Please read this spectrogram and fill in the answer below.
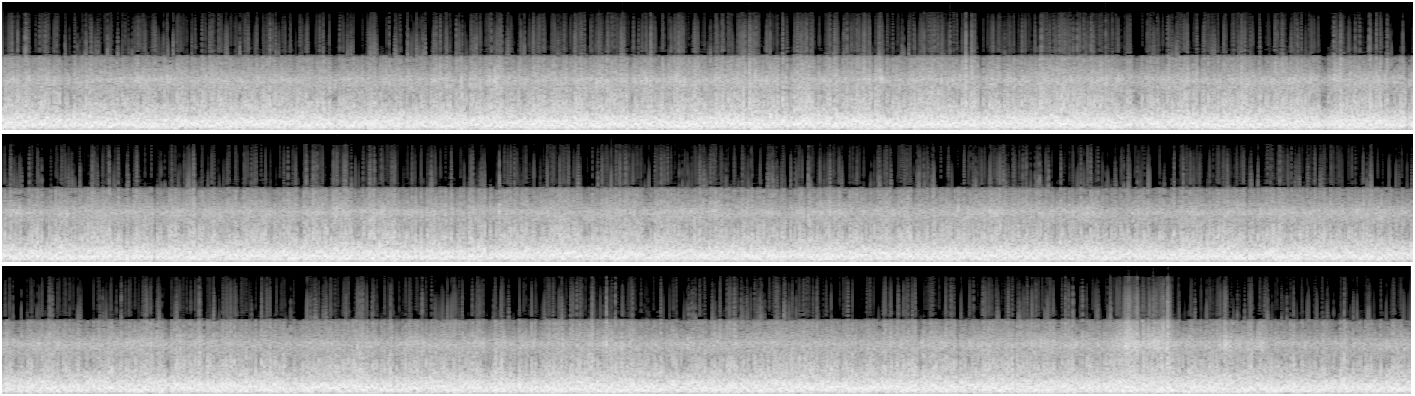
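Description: Steady, loud wind rush on the microphone of a camera mounted on a moving bicycle.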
